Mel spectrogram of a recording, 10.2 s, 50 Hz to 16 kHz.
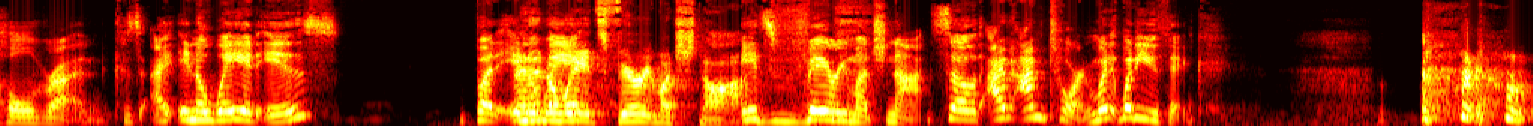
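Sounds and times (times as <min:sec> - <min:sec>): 
speech: 0:00.0 - 0:02.3, 0:03.1 - 0:08.2, 0:09.5 - 0:10.2
faint breath: 0:08.5 - 0:09.4
harsh coughing fit: 0:09.4 - 0:10.2.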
